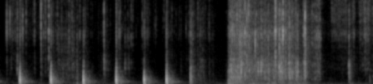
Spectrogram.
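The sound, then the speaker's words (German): About seven dull, hollow knocks in a steady rhythm on the underside of a hand-held bread loaf with a dark brown, cracked crust, tapped to check it is baked through, followed by a short burst of dry crackling and crinkling. No one speaks. “Man kann es dann in die Hand nehmen, kann von unten dagegen klopfen.”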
